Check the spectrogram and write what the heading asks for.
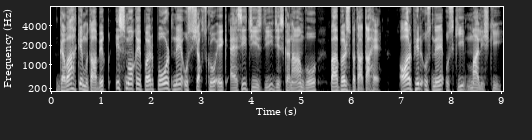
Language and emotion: Urdu, neutral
